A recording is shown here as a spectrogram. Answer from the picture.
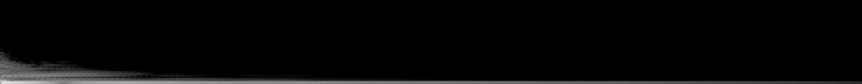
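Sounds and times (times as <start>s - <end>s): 
upright bass D string: 0.0s - 2.9s.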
